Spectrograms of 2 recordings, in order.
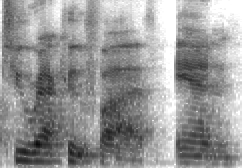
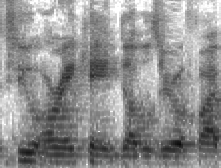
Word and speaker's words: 2 RAK005: We call it 2 Raku 5, but it's 2 RAK005.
